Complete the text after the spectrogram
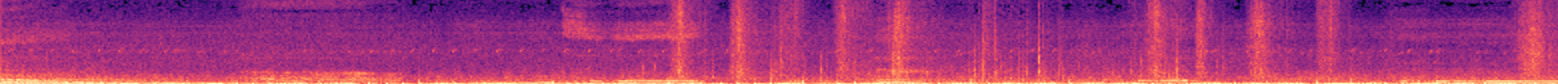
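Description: Footsteps swish and crunch through tall grass.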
